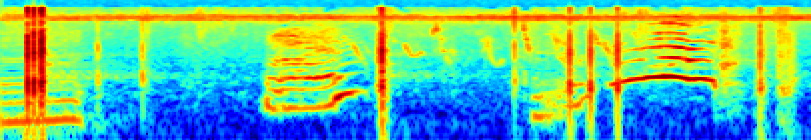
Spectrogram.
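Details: A cheetah voices several chirping calls, the first rising and wavering and the last arched and held, with scattered clicks and taps around them.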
